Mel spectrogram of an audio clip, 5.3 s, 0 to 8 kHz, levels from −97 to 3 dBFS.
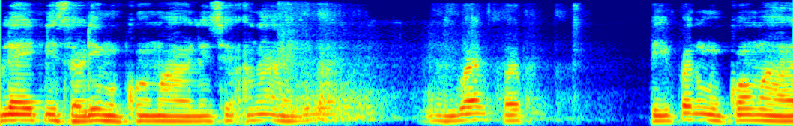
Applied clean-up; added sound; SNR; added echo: neural mask model DeepFilterNet 3.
